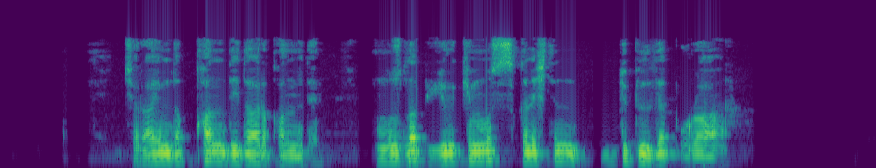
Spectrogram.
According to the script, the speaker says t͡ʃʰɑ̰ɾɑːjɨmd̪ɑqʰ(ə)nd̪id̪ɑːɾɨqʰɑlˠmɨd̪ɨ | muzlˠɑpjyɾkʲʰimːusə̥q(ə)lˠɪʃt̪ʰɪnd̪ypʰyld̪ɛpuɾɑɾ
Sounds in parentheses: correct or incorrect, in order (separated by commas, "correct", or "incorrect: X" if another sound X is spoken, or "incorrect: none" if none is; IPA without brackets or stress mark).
incorrect: ɑ, correct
